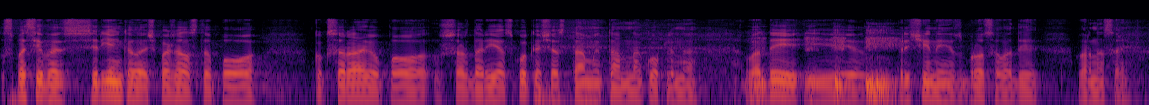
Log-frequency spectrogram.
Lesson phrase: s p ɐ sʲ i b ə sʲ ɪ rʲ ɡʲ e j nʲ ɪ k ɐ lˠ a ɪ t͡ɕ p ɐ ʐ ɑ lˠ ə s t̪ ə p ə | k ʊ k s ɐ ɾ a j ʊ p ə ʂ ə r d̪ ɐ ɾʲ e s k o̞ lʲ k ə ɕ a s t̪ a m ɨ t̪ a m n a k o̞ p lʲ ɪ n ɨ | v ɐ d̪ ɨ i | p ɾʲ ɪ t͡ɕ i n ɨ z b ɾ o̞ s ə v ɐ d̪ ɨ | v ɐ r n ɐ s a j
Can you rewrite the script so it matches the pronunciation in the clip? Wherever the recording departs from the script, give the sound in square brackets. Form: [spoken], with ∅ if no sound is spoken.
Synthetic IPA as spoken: s p ɐ sʲ i b ə sʲ ɪ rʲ ɡʲ e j nʲ ɪ k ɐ lˠ a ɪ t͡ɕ p ɐ ʐ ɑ lˠ ə s t̪ ə p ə | k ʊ k s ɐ ɾ a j ʊ p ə ʂ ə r d̪ ɐ ɾʲ e s k o̞ lʲ k ə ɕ a s t̪ a m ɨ t̪ a m n [ɐ] k o̞ p lʲ ɪ n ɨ | v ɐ d̪ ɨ i | p ɾʲ ɪ t͡ɕ i n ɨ z b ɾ o̞ s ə v ɐ d̪ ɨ | v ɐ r n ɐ s a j

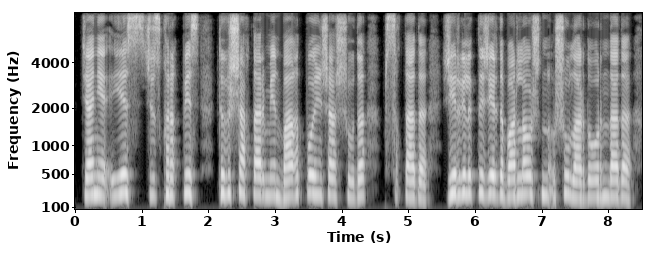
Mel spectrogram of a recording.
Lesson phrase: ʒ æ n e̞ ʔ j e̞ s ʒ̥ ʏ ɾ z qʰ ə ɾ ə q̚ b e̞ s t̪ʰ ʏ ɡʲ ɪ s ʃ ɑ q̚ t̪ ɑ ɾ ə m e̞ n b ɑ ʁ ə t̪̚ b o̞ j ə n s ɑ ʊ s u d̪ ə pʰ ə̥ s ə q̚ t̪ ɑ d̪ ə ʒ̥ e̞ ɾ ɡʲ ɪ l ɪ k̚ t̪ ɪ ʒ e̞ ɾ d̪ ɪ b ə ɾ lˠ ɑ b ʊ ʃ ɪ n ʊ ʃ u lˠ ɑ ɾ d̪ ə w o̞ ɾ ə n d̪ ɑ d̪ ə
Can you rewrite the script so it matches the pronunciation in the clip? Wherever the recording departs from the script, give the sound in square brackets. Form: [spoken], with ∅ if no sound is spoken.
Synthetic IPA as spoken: ʒ æ n e̞ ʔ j e̞ s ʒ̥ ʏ [∅] z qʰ ə ɾ ə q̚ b e̞ s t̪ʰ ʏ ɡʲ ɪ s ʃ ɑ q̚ t̪ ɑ ɾ ə m e̞ n b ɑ ʁ ə t̪̚ b o̞ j ə n [ʃ] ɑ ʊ [ʃ] u d̪ ə pʰ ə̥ s ə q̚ t̪ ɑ d̪ ə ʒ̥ e̞ ɾ ɡʲ ɪ l ɪ k̚ t̪ ɪ ʒ e̞ ɾ d̪ ɪ b [ɑ] ɾ lˠ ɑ [w] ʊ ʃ ɪ n ʊ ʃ u lˠ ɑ ɾ d̪ ə w o̞ ɾ ə n d̪ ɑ d̪ ə

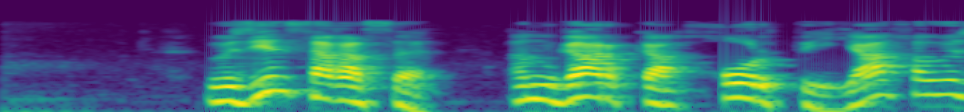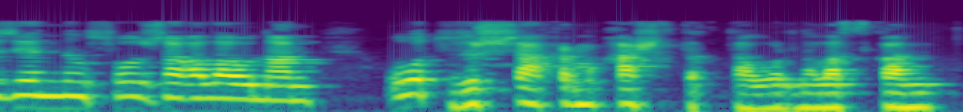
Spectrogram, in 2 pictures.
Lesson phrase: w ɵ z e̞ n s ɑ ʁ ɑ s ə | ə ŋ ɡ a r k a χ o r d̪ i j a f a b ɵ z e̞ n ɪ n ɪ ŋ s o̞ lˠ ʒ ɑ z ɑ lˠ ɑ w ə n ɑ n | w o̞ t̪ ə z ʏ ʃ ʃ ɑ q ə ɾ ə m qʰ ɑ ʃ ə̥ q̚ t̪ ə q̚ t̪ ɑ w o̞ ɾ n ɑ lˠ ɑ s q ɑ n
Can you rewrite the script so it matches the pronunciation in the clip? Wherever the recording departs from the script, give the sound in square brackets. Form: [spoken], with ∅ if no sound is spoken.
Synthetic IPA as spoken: w ɵ z e̞ n s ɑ ʁ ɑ s ə | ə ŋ ɡ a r k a χ o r [t̪] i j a [χ] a [w] ɵ z e̞ n ɪ n ɪ ŋ s o̞ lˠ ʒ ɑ [ʁ] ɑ lˠ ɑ w ə n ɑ n | w o̞ t̪ ə z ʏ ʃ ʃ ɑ q ə ɾ ə m qʰ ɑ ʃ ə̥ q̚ t̪ ə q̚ t̪ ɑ w o̞ ɾ n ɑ lˠ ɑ s q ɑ n

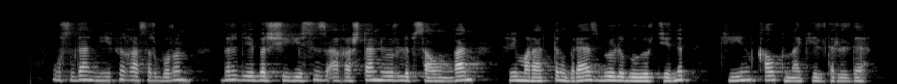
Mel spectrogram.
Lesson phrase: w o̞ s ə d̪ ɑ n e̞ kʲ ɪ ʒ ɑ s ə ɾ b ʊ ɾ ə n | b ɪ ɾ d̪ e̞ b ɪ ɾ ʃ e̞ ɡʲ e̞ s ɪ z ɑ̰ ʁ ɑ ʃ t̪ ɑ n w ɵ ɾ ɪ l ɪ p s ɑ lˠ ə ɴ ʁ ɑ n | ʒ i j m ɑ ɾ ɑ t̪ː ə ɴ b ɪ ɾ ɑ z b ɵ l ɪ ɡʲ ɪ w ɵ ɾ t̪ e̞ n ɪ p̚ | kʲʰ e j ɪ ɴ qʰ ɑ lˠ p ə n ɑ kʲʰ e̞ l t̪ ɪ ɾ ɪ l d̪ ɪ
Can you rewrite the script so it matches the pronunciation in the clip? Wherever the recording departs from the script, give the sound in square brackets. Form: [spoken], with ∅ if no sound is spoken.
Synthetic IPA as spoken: w o̞ s ə d̪ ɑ n e̞ kʲ ɪ [ʁ] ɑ s ə ɾ b ʊ ɾ ə n | b ɪ ɾ d̪ e̞ b ɪ ɾ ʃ e̞ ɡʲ e̞ s ɪ z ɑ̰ ʁ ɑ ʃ t̪ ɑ n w ɵ ɾ ɪ l ɪ p s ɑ lˠ ə ɴ ʁ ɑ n | [ʁ] i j m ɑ ɾ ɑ t̪ː ə ɴ b ɪ ɾ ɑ z b ɵ l ɪ ɡʲ ɪ w ɵ ɾ t̪ e̞ n ɪ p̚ | kʲʰ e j ɪ ɴ qʰ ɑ lˠ p ə n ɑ kʲʰ e̞ l t̪ ɪ ɾ ɪ l d̪ ɪ

